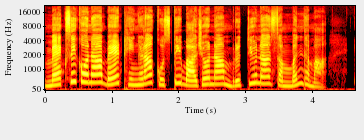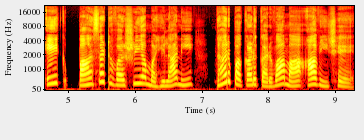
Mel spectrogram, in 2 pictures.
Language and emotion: Gujarati, neutral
